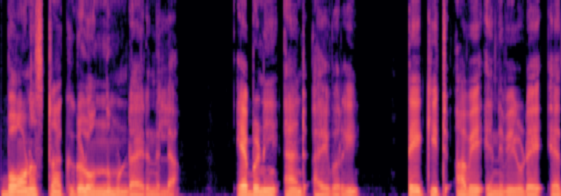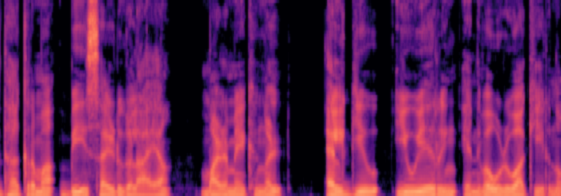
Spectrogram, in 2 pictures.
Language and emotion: Malayalam, neutral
